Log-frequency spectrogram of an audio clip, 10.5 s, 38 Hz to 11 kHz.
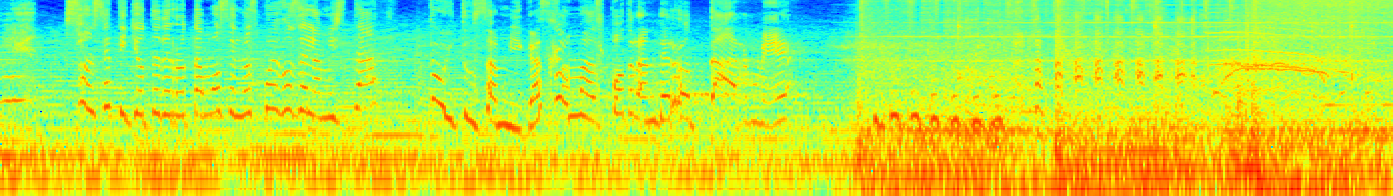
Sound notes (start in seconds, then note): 6.4 laughter; 9.0 scream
